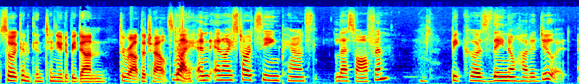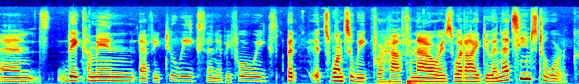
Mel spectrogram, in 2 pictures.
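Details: Adult woman speaking; typical fluent speech.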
